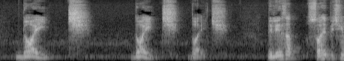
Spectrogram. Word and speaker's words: Deutsch: Então tem que ser o T mais chiado. Deutsch.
